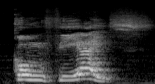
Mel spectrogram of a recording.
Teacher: tres vocales forman o están formando una sola sílaba confiáis dos dos sílabas y ahí es una sola sílaba es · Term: triptongo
